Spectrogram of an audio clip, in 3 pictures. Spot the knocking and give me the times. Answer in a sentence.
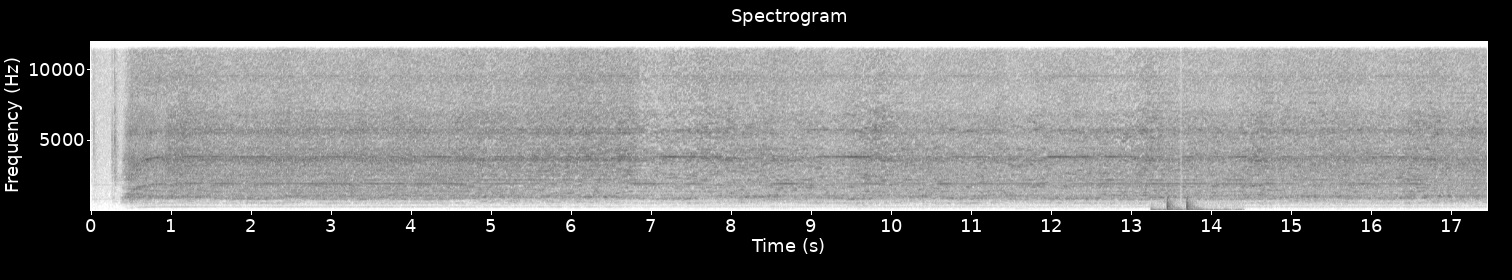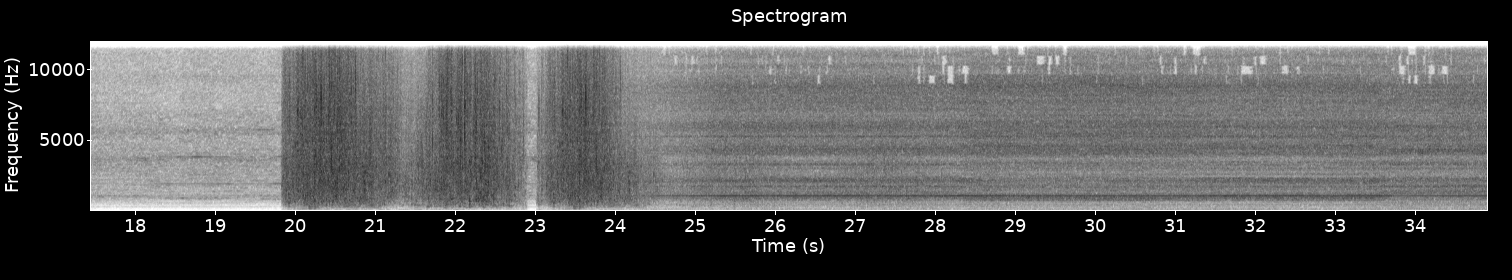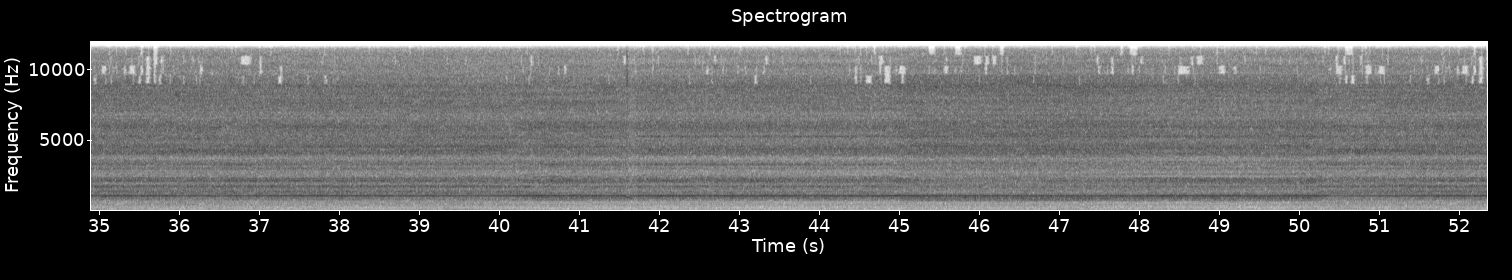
The knocking can be heard from 13.2 to 14.4 s.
